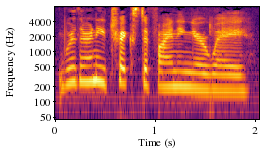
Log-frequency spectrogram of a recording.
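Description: A woman hosting a conversational interview, welcoming and curious, putting clearly phrased questions to her guest. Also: mid-range voice, fairly quick, darkish tone. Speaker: interviewer, host.

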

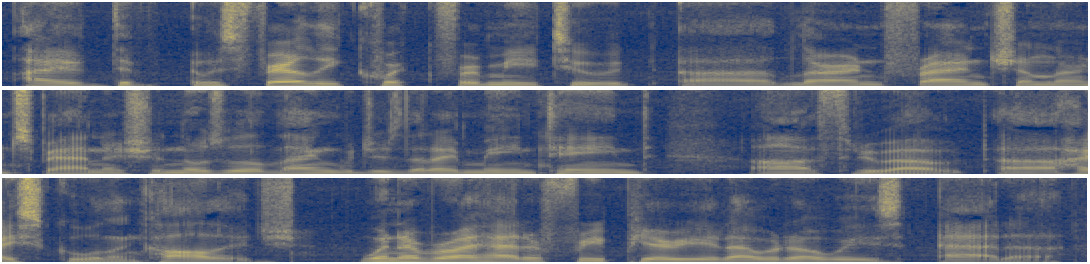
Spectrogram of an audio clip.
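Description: Gravelly man in earnest conversation. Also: mid-range voice, fairly even intonation, normal speed, a little mellow. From Morocco. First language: Arabic. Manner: earnest, restarts phrases while thinking. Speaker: guest. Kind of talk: conversational interview.

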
